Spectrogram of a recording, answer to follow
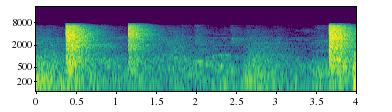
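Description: Firecrackers going off: three sharp bangs, each trailing off in an echo, about a third of a second, just over a second and three and a half seconds in.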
